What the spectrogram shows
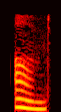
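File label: "armed", English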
